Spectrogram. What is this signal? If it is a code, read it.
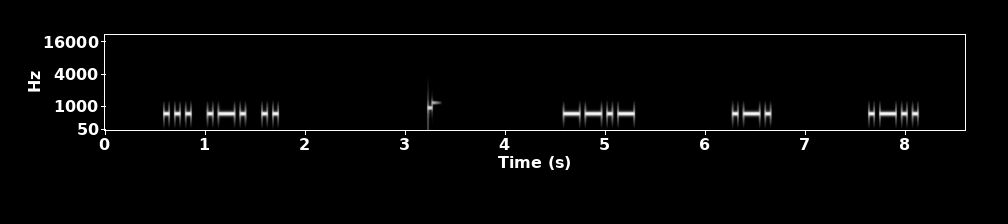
Morse code, heard as a keyed tone, about 22 wpm, spaced as for 11 wpm, 700 Hz. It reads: SRI QRL
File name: Top 90 QSO Elements - 6x Character Spacing - 22wpm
